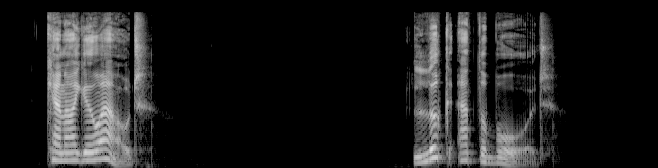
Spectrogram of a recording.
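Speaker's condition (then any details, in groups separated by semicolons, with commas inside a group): No condition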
